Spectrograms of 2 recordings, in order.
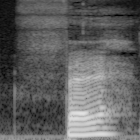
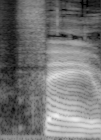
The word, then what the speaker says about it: Fe: I think it's Fe, right? It sounds like it should be Fe just because of the premise of the game and the... It looks like a fae.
